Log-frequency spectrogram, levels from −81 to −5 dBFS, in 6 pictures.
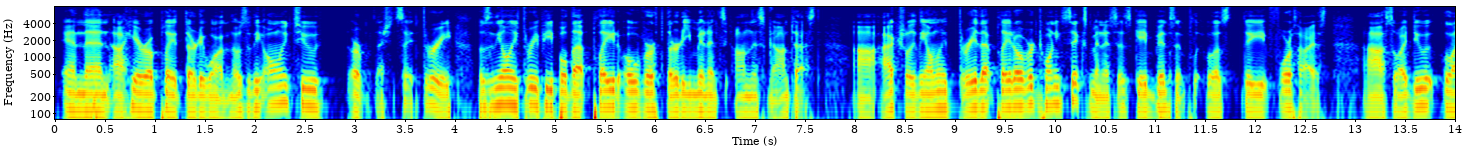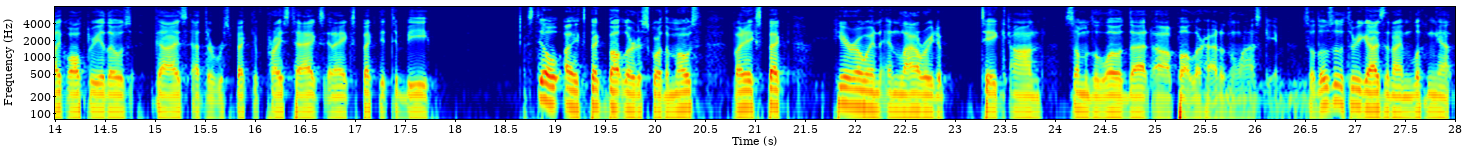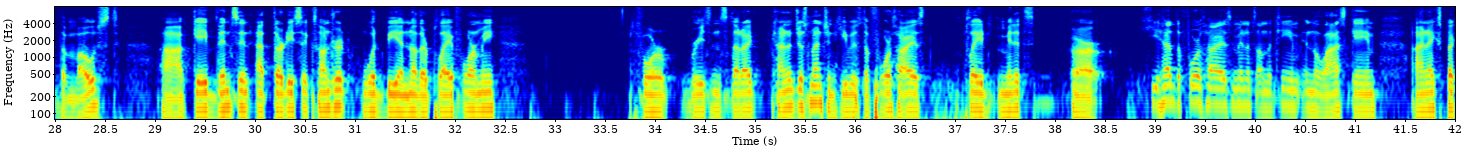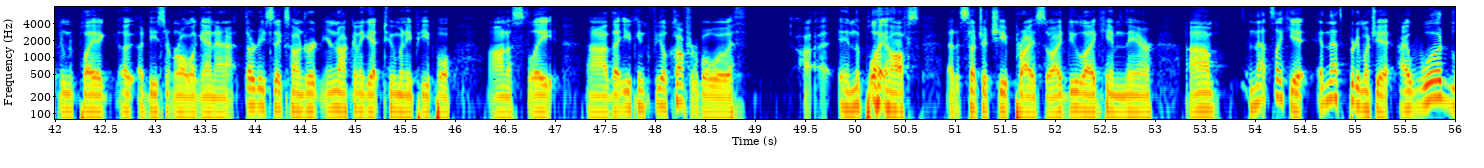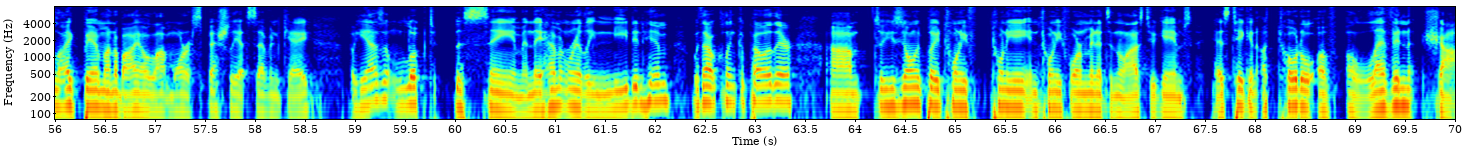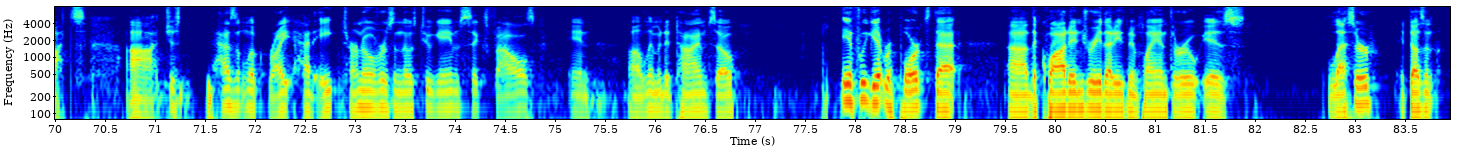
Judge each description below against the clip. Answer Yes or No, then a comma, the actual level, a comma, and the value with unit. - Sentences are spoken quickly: Yes, fast, 210 wpm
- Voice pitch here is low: Yes, low, 115 Hz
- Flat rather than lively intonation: No, average, 3.3 semitones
